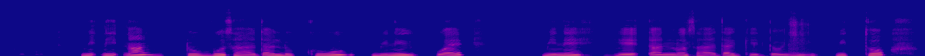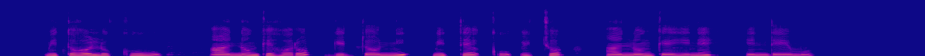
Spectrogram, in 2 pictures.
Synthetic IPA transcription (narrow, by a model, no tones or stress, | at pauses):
mɪʔːɪnːɐd̪̥ʊbːʊsaːd̪ɐlʊkʰːuwʊmɪnɪ | wɐj | mɪnɛ | heːᶑɐnːɔsaːd̪ɐɡɪd̪ːɔnːɪ | mɪt̪ːɔhɔlʊkːuw | ʔaːnːɔŋkɛɦɔɾɔɡɪd̪ːɔnːɪ | mɪt̪ːɛkʼupʼːɪt͡ʃːɔ | aːnːɔŋkɛjɪnɛ | hɛnd̪eːmːɔ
